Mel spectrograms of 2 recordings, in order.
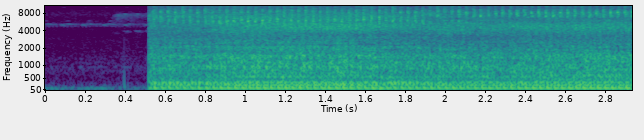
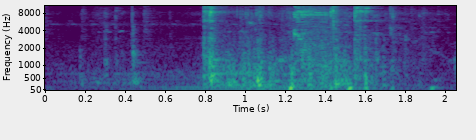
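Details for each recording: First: Craftsman Eager 1 mower with Tecumseh engine, after fixing a continuous rattle (recoil starter cup fins scraping) and adjusting the idle screw to stop surging: smooth, even drone, steady pitch, no rattle; running normally. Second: Toro SR4 mower with Loncin clone engine, auto choke: a pull gives a few ragged firing pops that sputter out; intermittent hard starting, owner suspects the choke or its spring.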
